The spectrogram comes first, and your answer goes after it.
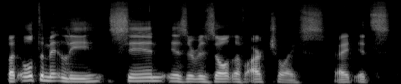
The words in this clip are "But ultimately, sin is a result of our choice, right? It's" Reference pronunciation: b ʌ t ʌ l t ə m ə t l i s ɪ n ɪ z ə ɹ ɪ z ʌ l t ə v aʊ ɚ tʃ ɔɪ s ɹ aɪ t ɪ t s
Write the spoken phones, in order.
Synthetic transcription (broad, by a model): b ʌ t ʌ l t ə m ə t l i s ɪ n ɪ z ə ɹ ɪ z ʌ l t ə v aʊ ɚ tʃ ɔɪ s ɹ aɪ t ɪ t s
